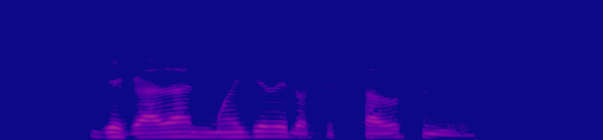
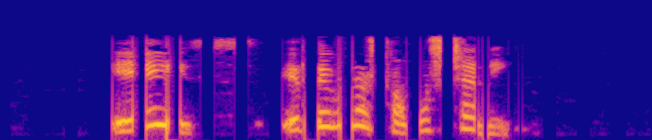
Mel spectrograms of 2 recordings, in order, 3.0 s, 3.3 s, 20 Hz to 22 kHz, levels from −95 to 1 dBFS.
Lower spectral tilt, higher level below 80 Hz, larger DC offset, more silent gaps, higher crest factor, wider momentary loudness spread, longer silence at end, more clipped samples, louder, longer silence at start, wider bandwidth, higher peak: first, -5.5 dB/octave vs -2 dB/octave; second, under -90 dBFS vs -52 dBFS; neither; second, 1.73-1.80 s vs 1.18-1.24 s, 1.35-1.40 s, 2.21-2.26 s; about the same, 18 dB vs 18 dB; second, 5 LU vs 14 LU; about the same, 0.65 s vs 0.7 s; neither; second, -67 LUFS vs -17 LUFS; about the same, 0.45 s vs 0.55 s; about the same, 7.2 kHz vs 7.8 kHz; second, -52 dBFS vs -2 dBFS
